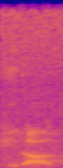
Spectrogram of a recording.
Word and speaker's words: ہرات: شہر ہے ہرات، ہرات، ہرات بھی اس میں بولتے ہیں لیکن صحیح تلفظ ہرات ہے۔ اتھے ایک بادشاہ گزرے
